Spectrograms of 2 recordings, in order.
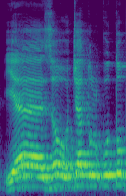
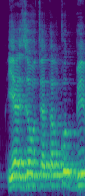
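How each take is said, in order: First: Said with -ul endings and ending in kutub. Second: Said with -al endings and ending in kutbi. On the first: The speaker calls it wrong. "Kemudian lagi ya zaujatul kutub begitu" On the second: The speaker calls it right. "Ya seharusnya ya zaujatal kutbi"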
